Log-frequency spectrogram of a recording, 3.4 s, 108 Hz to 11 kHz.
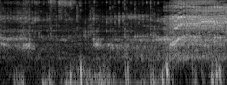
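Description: A cheap Costco Formula 1 RC car runs at full throttle, its small motor whirring and buzzing unevenly with bumps and rattles as it drives over rough ground, moderately close, with no speech.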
